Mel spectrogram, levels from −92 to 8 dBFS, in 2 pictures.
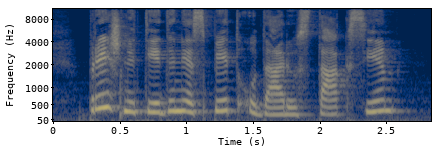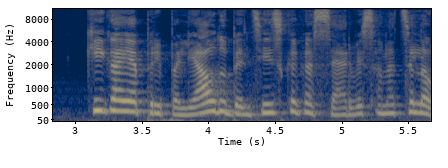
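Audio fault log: No technical faults can be heard anywhere in this speech recording.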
